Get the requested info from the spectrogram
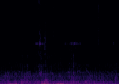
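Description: Indistinct speech from a person talking, with a few light clicks about a second in.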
